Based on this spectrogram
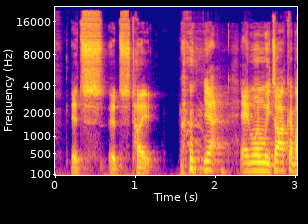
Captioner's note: laughs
